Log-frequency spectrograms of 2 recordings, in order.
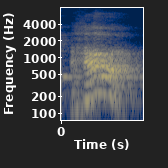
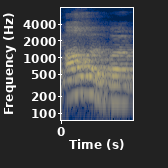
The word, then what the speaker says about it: hour: Pronunciation इसके करते हैं, लोग इसको पढ़ते हावर, ये हालांकि हावर नहीं है, ये टोटली गलत है। ये अलिफ जबर वाव, डबल वाव रे आवर बनता है, इसलिए इससे पहले एन लगाया जाता है, क्योंकि आवर है, हावर तो है ही नहीं। हम टोटली गलत पढ़ रहे होते हैं, जब आप प्रोनाउंसिएशन कर रहे होते हैं तो हम इसको हावर पढ़ रहे हैं, हालांकि हावर नहीं है, ये आवर है।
